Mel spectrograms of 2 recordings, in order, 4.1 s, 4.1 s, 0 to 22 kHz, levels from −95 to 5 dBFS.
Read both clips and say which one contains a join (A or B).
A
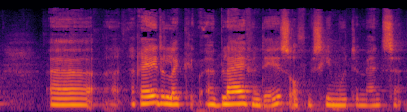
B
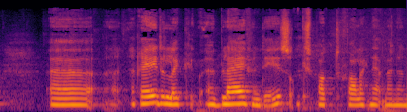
B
